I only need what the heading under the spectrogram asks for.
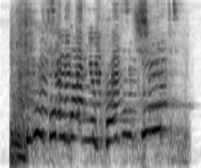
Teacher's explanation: this is a yes-no question, and her intonation is going up at the end.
